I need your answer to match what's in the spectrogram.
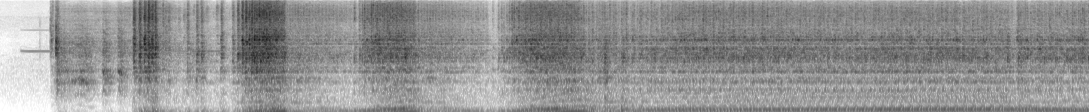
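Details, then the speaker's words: Car started with the battery connected and a bit of throttle given: it cranks a few seconds with stumbling catches, then fires and settles into a steady, loud idle. It starts and runs; it also has a power steering leak. "There she goes. It's loud. She sounds angry over this side."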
